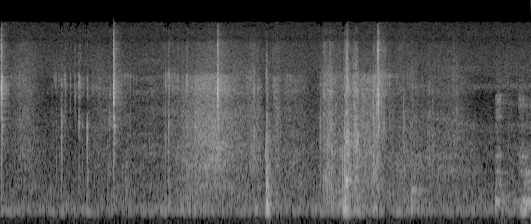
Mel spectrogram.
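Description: Liquid squirts and hisses in short bursts from a squeeze bottle.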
